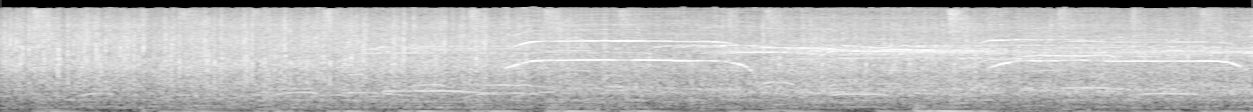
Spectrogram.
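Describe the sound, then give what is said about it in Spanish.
A bullring crowd gives a loud, sustained ovation to the bullfighter El Juli. Continuous heavy applause and cheering run throughout, with several rising-and-falling whistles over the clapping. “Ahí sale el Juli. Y la ovación para Julián López Escobar, el Juli, que saluda a la altura de la segunda raya de Picard”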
